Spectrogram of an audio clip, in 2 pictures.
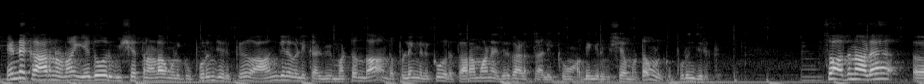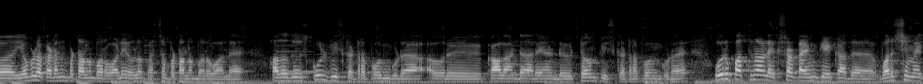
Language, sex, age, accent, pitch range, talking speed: Tamil, male, 20-39, native, 130-180 Hz, 160 wpm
